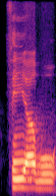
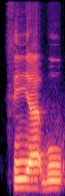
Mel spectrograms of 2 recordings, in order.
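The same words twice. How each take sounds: First: It sounds heavy, as if the mouth is full. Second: It sounds relaxed and light, not full-mouthed. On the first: The speaker calls it wrong. "jangan siyabu jadi kayak uh, mulut penuh, salah juga" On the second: The speaker calls it right. "Santai aja"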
